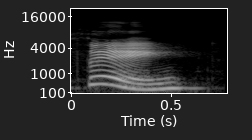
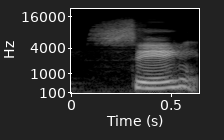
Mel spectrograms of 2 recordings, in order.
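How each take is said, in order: First: The word begins with a th sound. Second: The word begins with an s sound. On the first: The speaker calls it right. "instead of saying thing" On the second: The speaker calls it wrong. "replace the unvoiced T H with an S"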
